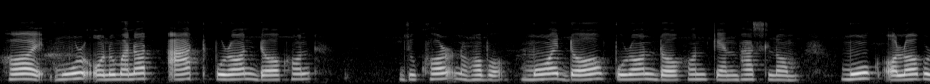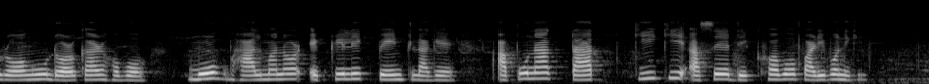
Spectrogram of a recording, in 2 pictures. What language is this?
Assamese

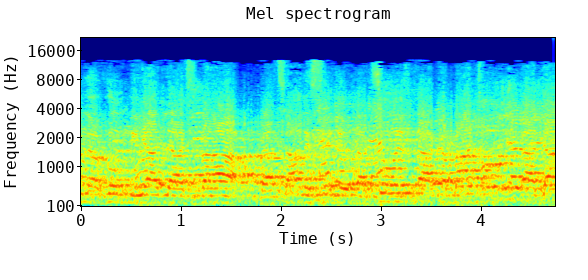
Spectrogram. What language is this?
Hebrew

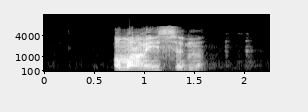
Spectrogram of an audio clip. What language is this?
Kabyle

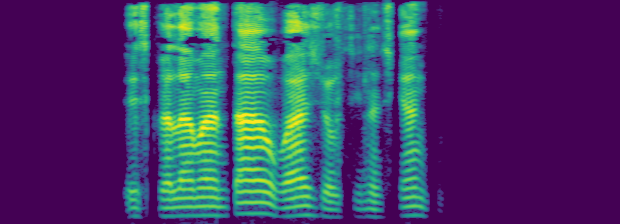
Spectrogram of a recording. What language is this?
Santiago del Estero Quichua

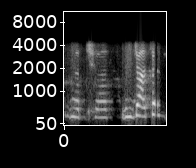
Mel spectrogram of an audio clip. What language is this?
Hindi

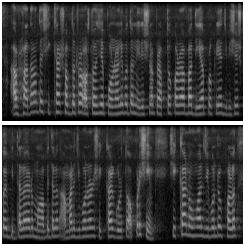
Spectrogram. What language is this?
Assamese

